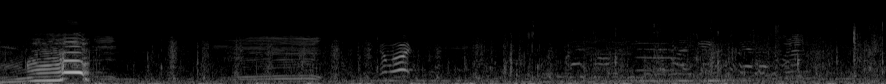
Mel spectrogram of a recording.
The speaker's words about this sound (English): Just going through a farmyard now. The cows are very frisky here, mooing away, and we're just having to kind of slalom them through the gates into the farmyard. I think the farmer's bringing them in. Ooh, they don't sound happy.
